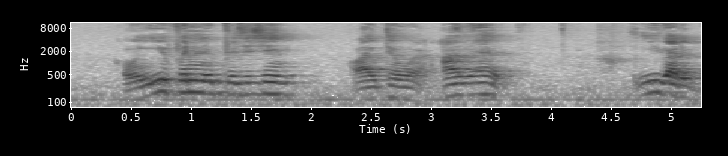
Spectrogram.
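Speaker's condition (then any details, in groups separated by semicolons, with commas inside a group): Cerebral palsy; congenital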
